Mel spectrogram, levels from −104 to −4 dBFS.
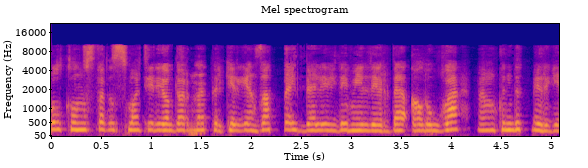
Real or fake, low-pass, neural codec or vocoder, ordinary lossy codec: fake; 9.9 kHz; codec, 24 kHz, 1.5 kbps, HILCodec; AAC, 32 kbps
